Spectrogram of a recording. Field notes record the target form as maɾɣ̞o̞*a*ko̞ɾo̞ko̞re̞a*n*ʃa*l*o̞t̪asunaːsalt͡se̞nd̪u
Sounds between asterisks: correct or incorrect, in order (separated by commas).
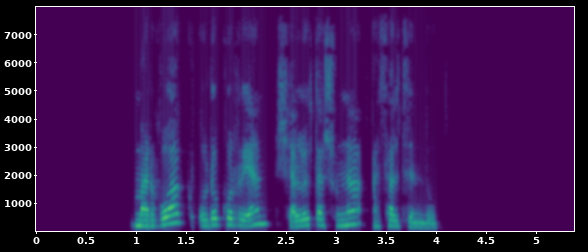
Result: correct, correct, correct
